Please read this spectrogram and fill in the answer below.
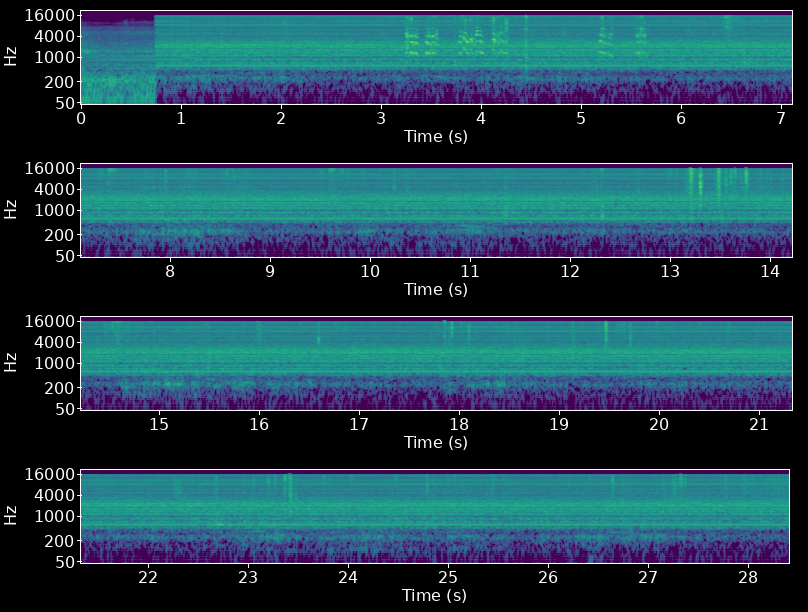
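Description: A steady hum made of several high tones, with a few scattered clicks and taps of hand tools and plastic panel fasteners as motorcycle bodywork is tightened and the light wiring is routed.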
